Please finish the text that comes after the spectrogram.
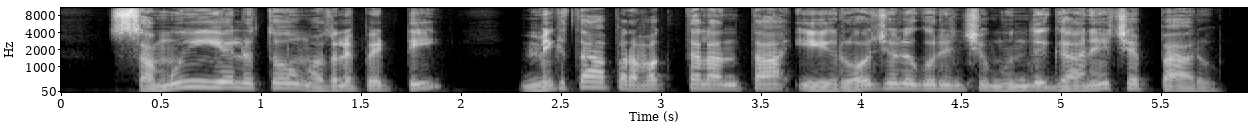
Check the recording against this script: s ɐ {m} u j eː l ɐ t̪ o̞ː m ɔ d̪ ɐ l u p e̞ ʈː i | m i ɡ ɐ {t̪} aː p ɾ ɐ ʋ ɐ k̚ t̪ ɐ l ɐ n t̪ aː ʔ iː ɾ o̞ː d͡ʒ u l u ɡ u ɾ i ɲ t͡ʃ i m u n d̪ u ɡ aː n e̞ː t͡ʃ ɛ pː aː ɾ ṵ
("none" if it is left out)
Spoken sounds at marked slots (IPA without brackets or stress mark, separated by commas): m, t̪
